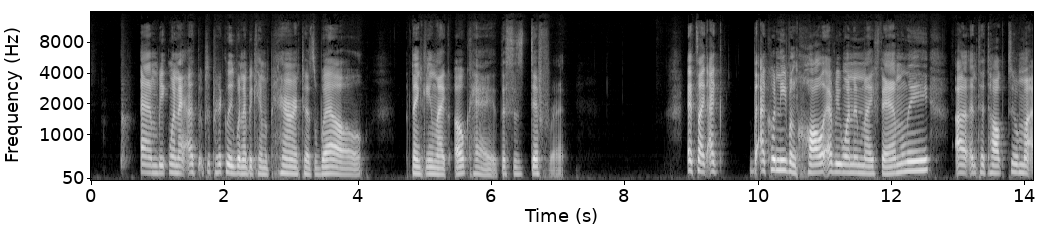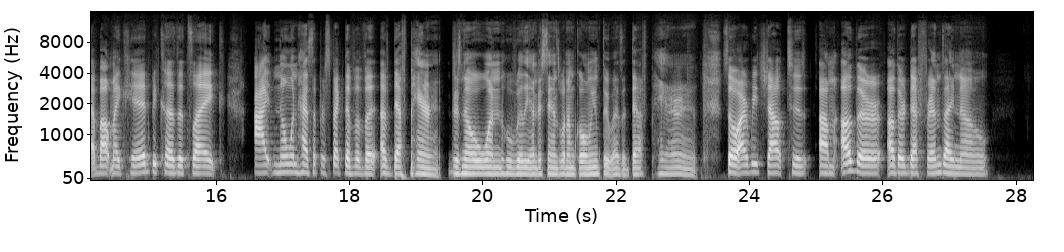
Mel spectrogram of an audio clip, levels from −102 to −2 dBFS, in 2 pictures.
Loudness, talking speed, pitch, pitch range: -19 LUFS, 165 wpm, 155 Hz, 145-170 Hz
